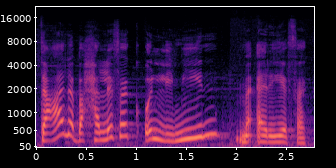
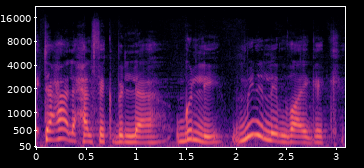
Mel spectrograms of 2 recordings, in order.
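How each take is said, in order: First: Egyptian dialect plea; lightly performed Egyptian delivery; Egyptian Arabic accent. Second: Gulf Arabic plea; Saudi accent. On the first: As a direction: ask it in Cairene colloquial. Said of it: "باكبر عدد لهجات تقدري". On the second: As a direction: ask it in Saudi dialect. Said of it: "هذه سعودي". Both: Shown as a demonstration.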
